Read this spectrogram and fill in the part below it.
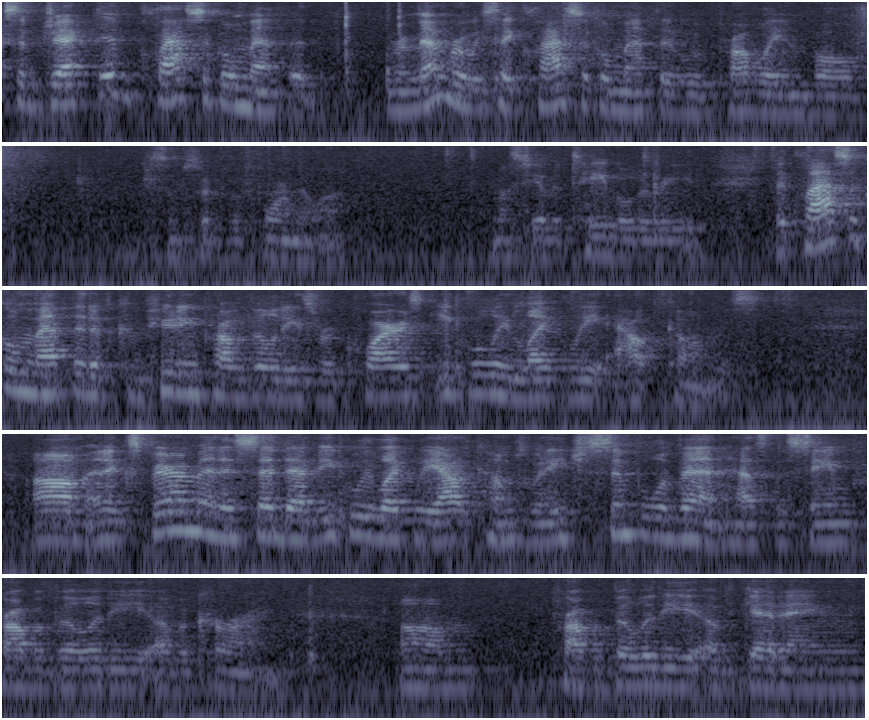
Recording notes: This is a recording in front of a live classroom.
